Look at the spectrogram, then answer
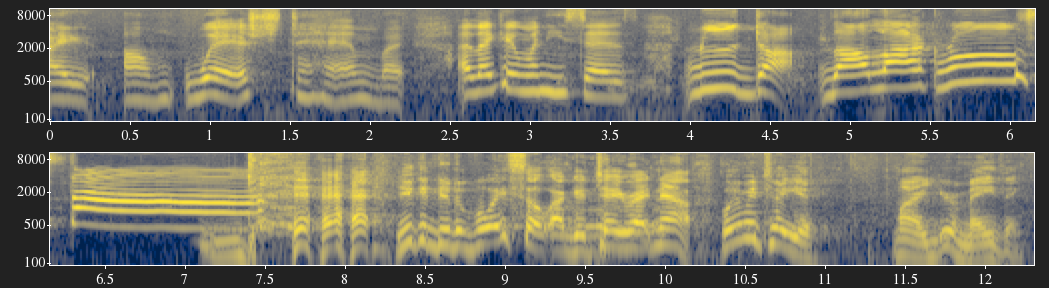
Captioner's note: stitch talking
